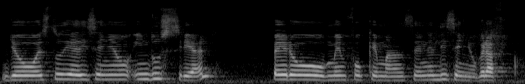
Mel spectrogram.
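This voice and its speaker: A woman's voice: mid-range voice, steady tone, moderate pace, mellow. A woman, a graphic designer guest telling her story thoughtfully with many fillers. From Colombia. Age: 20s. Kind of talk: interview.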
